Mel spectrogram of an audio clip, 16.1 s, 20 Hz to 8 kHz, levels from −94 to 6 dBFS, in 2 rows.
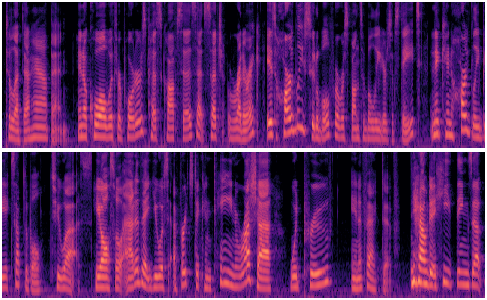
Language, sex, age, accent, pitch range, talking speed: English, female, 40-59, American, 160-210 Hz, 175 wpm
